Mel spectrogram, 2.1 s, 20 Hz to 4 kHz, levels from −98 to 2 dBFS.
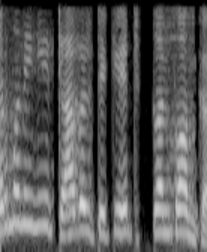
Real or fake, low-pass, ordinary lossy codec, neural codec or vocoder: fake; 3.6 kHz; AAC, 16 kbps; codec, 16 kHz, 1 kbps, FunCodec, trained on Chinese and English, 50 frames a second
